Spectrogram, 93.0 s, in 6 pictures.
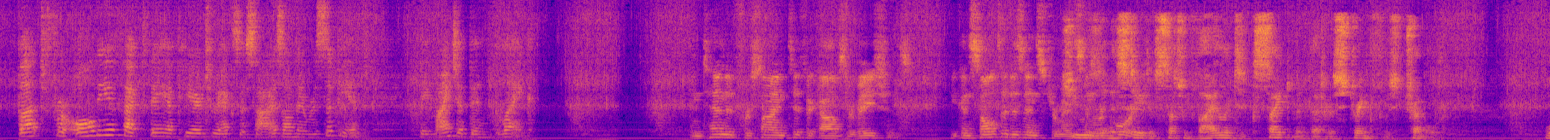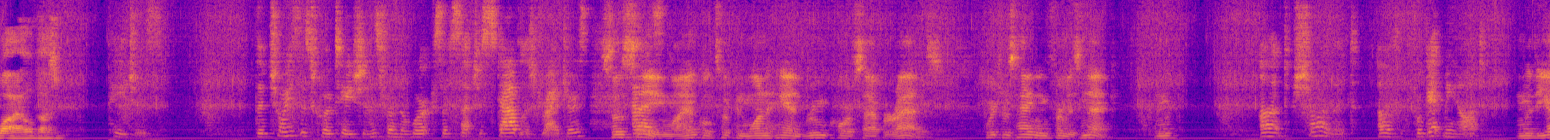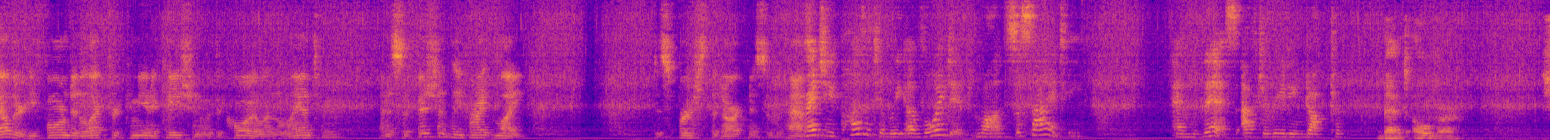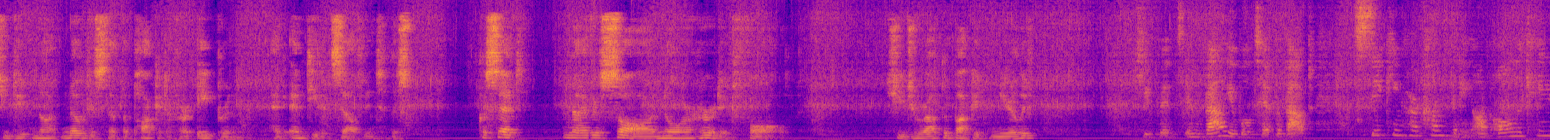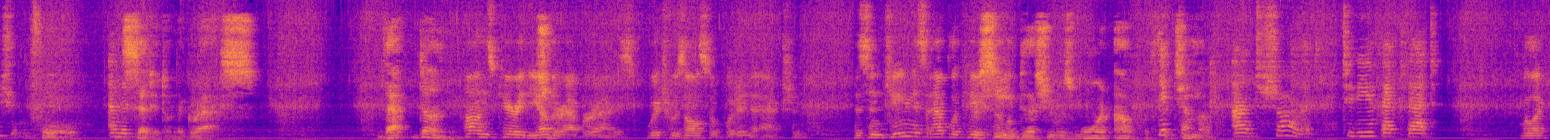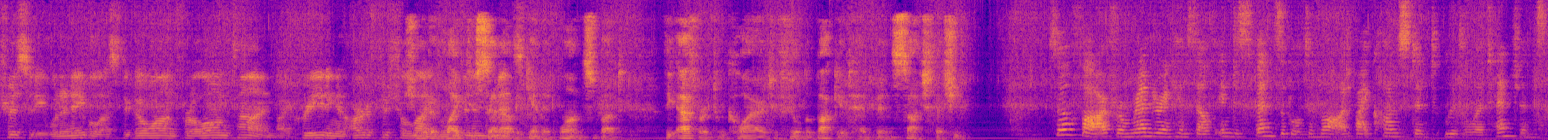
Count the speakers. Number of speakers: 3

